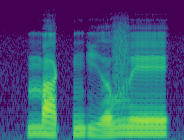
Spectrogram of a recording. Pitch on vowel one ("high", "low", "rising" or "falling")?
low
